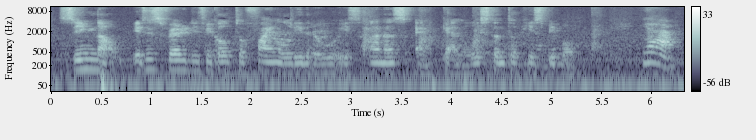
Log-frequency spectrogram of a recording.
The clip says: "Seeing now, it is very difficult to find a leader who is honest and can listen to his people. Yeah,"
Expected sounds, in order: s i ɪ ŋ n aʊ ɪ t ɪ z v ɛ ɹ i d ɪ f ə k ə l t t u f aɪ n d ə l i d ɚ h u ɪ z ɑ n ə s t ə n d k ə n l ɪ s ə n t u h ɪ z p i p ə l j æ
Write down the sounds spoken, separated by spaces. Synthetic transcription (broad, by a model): s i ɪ ŋ n aʊ ɪ t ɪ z v ɛ ɹ i d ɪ f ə k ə l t t u f aɪ n ə l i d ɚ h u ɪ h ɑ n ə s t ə n k ə n l ɪ s ə n t u h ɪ s p i p ə l j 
